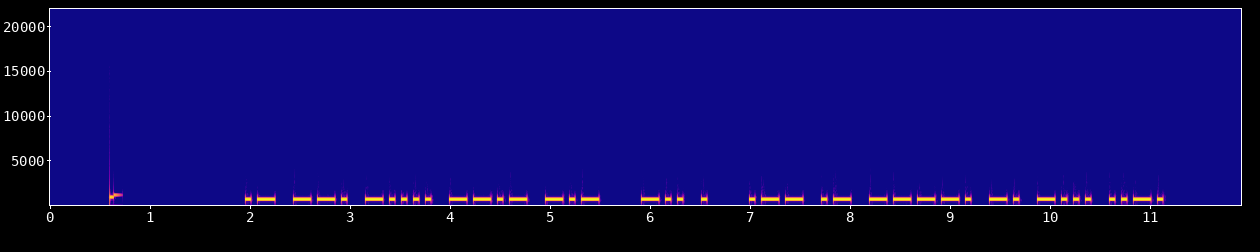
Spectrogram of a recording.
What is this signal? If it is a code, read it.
Morse code, heard as a keyed tone, about 20 wpm, 700 Hz. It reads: AG6QK DE WA9NBF
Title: USA Callsign DE Callsign 20wpm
